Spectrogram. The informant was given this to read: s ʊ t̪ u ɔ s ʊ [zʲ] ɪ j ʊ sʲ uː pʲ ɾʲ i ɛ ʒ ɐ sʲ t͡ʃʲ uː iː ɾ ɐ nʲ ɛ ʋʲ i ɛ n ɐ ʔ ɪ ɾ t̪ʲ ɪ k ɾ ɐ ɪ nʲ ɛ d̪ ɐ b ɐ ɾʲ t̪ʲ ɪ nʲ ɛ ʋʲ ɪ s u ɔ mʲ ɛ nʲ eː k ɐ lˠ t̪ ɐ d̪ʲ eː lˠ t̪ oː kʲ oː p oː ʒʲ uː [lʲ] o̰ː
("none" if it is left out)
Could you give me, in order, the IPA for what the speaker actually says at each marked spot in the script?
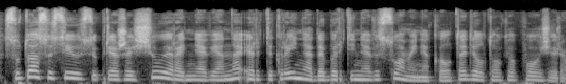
sʲ, ɾʲ

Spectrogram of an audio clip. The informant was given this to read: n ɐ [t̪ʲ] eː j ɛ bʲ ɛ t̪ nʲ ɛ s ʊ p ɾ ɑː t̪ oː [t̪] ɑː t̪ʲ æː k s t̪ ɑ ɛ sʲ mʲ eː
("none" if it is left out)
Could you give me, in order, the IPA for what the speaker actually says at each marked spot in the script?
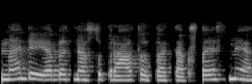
d̪ʲ, t̪

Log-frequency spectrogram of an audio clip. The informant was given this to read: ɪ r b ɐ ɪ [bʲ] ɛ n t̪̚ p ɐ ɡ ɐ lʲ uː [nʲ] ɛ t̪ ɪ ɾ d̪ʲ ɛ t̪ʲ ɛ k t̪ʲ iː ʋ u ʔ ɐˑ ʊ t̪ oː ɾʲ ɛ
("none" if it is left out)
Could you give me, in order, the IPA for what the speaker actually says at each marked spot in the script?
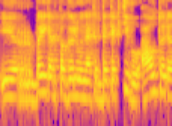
ɡʲ, nʲ

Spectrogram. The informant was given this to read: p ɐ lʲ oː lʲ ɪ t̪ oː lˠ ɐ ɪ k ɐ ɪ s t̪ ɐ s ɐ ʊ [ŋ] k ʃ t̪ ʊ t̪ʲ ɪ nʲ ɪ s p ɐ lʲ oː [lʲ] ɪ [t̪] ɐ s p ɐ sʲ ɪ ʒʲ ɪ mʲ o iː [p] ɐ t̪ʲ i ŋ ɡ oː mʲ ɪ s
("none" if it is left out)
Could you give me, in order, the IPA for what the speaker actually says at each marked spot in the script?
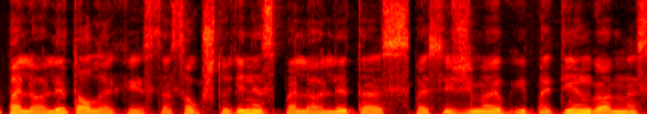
none, lʲ, t̪, p

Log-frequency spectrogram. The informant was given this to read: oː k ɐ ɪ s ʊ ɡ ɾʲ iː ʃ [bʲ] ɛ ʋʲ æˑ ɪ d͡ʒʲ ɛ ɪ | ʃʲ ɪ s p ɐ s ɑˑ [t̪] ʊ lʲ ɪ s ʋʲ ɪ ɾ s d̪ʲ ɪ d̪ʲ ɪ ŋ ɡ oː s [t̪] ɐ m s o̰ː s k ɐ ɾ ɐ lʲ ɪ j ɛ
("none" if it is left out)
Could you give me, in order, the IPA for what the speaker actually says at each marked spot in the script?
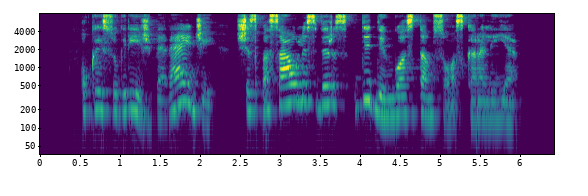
bʲ, none, t̪

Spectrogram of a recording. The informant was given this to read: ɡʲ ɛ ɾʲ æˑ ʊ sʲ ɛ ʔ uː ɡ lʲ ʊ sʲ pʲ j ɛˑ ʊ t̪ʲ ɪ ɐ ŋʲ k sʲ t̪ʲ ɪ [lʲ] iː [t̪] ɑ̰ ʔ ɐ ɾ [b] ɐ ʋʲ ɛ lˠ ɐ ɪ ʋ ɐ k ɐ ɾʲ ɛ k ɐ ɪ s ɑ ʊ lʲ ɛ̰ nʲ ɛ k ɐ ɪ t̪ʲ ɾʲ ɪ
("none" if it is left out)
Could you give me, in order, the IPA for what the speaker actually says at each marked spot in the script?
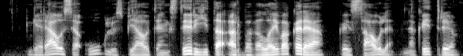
ɾʲ, t̪, b

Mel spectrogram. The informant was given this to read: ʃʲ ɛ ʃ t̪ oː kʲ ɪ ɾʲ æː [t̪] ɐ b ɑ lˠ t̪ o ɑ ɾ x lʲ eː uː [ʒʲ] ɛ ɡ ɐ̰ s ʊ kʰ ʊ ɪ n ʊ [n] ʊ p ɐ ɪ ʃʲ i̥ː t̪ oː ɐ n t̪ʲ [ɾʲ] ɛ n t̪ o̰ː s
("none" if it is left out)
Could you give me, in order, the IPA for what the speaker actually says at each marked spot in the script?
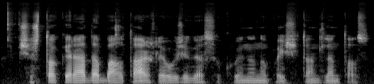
d̪, ʒʲ, n, lʲ

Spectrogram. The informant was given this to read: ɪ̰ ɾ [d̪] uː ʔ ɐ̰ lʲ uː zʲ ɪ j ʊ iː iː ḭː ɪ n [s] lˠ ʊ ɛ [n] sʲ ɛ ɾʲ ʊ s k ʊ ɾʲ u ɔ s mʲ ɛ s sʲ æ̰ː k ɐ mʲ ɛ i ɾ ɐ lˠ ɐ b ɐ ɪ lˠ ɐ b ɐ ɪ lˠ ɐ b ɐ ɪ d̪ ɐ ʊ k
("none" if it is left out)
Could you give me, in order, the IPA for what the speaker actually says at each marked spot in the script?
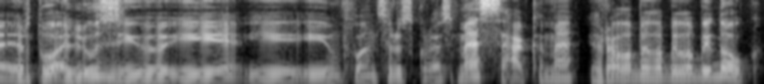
t̪, f, n

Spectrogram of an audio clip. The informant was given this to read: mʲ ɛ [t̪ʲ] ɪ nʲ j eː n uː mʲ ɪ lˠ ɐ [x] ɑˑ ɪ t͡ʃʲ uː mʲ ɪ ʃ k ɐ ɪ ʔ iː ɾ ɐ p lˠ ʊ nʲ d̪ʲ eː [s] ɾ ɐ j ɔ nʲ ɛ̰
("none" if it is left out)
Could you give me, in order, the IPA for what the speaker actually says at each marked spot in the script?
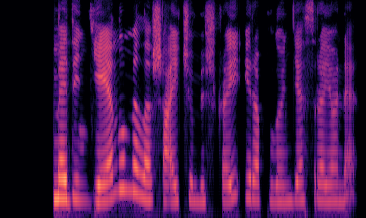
d̪ʲ, ʃ, s

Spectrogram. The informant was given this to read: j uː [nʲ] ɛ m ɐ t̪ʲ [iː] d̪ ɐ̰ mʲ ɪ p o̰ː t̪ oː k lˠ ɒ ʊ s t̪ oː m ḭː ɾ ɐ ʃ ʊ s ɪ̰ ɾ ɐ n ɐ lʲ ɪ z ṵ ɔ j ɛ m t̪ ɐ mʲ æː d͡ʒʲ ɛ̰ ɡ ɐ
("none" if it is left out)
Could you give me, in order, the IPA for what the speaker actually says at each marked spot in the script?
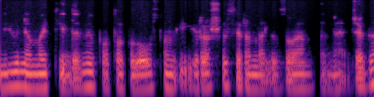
nʲ, iː

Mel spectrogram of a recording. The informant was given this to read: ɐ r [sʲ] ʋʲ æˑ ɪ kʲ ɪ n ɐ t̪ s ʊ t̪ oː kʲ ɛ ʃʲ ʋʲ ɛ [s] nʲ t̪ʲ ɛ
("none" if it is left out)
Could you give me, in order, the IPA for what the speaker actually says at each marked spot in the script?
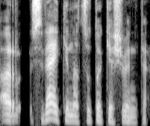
sʲ, none

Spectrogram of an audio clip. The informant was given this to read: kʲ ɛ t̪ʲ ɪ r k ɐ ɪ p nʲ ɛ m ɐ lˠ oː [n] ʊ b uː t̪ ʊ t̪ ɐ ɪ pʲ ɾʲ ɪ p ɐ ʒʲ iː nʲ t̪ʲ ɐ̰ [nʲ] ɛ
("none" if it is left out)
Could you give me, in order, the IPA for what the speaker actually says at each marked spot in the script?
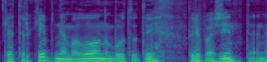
n, nʲ

